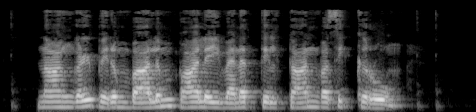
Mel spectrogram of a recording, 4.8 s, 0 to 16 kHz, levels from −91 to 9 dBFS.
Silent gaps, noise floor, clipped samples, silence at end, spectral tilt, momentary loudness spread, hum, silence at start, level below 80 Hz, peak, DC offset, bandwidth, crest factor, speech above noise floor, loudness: none; -64 dBFS; under 0.1%; 0.8 s; -5 dB/octave; 8 LU; none; 0.4 s; -70 dBFS; -2 dBFS; under 0.1%; 11.5 kHz; 14 dB; 49 dB; -16 LUFS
